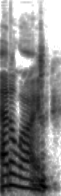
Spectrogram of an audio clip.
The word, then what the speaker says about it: Adeline: it comes from I I just want her to be Adelaide from Over the Garden Wall but it's ateline I'm so sorry so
